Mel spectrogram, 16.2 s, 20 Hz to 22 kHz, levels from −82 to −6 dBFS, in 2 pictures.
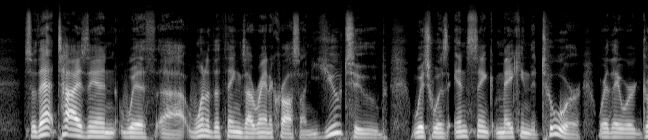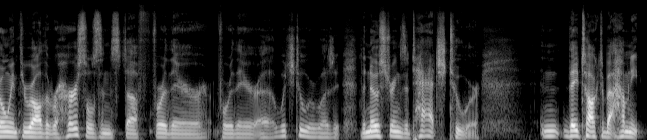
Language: English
